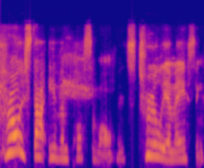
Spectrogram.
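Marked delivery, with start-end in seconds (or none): none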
